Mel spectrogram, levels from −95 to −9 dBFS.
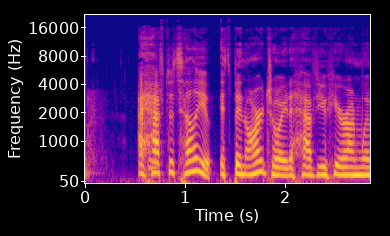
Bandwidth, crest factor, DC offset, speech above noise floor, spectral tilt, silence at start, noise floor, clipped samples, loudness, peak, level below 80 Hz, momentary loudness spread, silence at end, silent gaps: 13.5 kHz; 16 dB; under 0.1%; 33 dB; -6.5 dB/octave; 0 s; -52 dBFS; under 0.1%; -20 LUFS; -2 dBFS; -44 dBFS; 3 LU; 0 s; none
